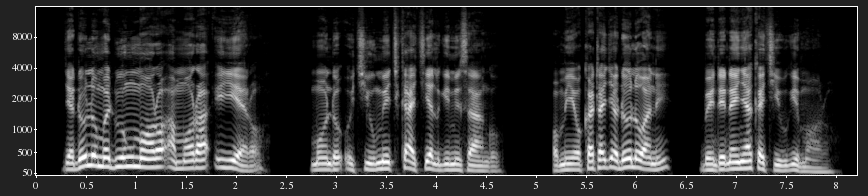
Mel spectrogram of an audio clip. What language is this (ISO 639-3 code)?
luo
